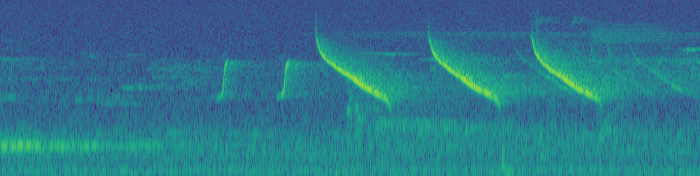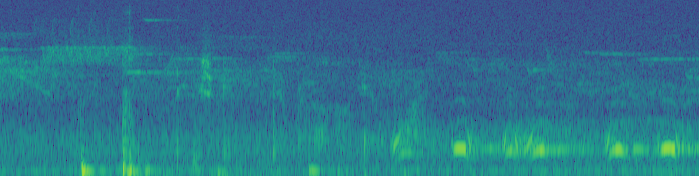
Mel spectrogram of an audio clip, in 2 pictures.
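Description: Three clear descending hoots from an owl, evenly spaced, ringing out against quiet spring woodland in Wisconsin during turkey hunting, with faint rustling afterward.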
